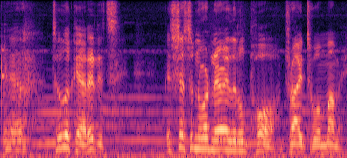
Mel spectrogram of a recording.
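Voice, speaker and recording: A man's voice: on the high side, animated, normal speed, a bit bright, soft background music. An actor playing a burly, reticent old soldier, hesitant and plain-spoken as he tells tales in a radio drama. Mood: guarded, ominous.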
